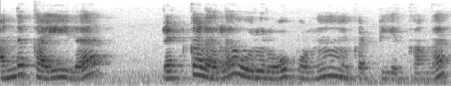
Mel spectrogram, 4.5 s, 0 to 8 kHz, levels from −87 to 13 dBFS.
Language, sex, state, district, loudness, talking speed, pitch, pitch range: Tamil, female, Tamil Nadu, Chennai, -17 LUFS, 120 wpm, 200 Hz, 180-245 Hz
